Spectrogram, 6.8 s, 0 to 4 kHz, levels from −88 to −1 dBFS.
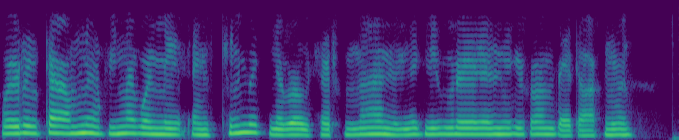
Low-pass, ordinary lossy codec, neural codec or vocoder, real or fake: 3.6 kHz; none; codec, 16 kHz, 1 kbps, FreqCodec, larger model; fake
